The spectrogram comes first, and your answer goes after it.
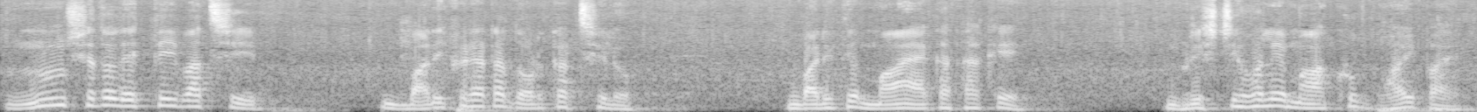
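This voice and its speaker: A man's voice: medium pitch, lively intonation, fairly quick, pauses often, darkish tone, lightly acted, low-quality recording. A man playing an earnest, curious young man who narrates and speaks in a cartoon ghost story. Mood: hesitant. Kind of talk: first-person story narration with dialogue. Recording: rain noise behind the voice. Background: rain ambience.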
